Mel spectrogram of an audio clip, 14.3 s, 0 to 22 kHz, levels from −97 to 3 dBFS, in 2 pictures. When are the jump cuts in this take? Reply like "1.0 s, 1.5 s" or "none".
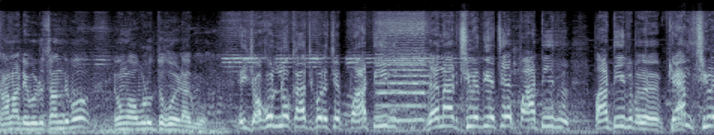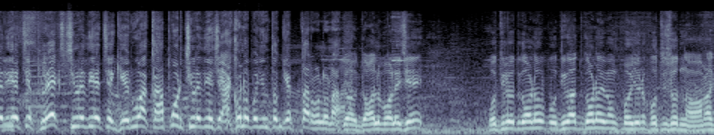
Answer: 2.2 s, 10.6 s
